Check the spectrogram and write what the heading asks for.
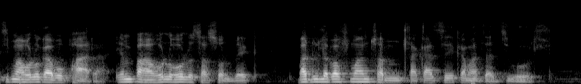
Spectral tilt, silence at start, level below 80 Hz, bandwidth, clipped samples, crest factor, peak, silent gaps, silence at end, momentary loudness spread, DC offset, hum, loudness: -9 dB/octave; 0 s; -58 dBFS; 7.4 kHz; under 0.1%; 20 dB; -2 dBFS; none; 0.45 s; 12 LU; under 0.1%; none; -22 LUFS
